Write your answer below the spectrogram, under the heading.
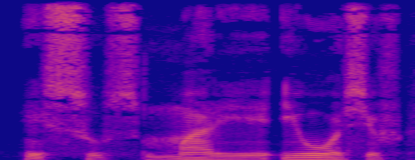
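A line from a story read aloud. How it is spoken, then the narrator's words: Whisper. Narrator (Russian): прошептал Джина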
